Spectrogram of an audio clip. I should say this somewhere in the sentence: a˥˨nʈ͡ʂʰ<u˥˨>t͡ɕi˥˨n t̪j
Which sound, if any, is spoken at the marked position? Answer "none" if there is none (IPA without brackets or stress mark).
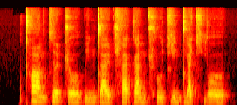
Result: u˥˨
